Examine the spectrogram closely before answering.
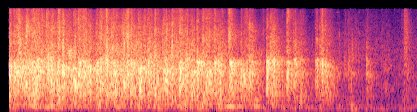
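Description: An audience applauds in a large hall, then the applause dies away.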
